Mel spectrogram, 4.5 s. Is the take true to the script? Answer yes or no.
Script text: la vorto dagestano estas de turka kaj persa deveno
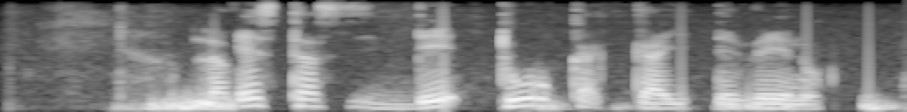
no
